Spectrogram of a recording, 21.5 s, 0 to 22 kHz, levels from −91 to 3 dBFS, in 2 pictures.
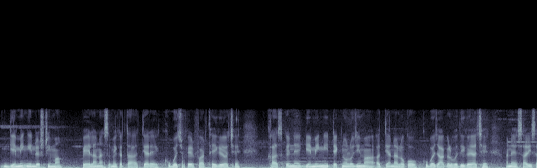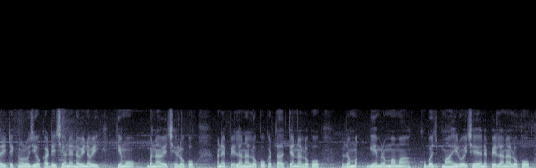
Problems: constant background noise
